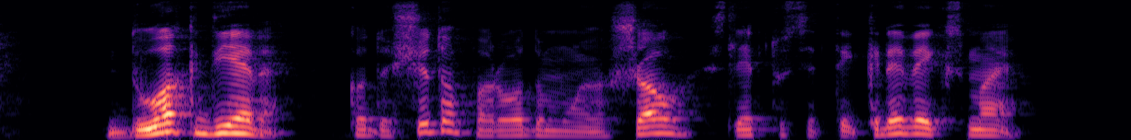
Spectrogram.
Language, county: Lithuanian, Marijampolė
